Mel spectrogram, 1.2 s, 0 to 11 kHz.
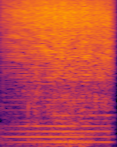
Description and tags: Power up sound created for a component of a game constructed in the IDGA 48 hour game making competition.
